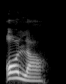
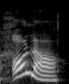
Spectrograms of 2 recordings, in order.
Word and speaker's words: Ola: Und ich heiße, frag mich nicht, wie es dazu gekommen ist, aber ich heiße in Polen Ola. Oida. Nein, Ola. – Ola. – Ola, so wie das spanische Ola. Also das Hallo, das spanische Hallo. Es wird genauso ausgesprochen wie das ja.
